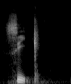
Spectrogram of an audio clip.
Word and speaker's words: sic: And it's pronounced seek.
